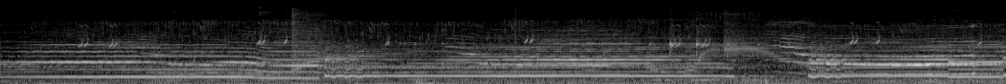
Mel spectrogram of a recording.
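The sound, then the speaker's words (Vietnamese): A cat yowls and caterwauls at night in a mountain forest, with drawn-out, wavering tonal cries that hold fairly steady in loudness and swell slightly near the end. “tiếng con mèo vẫn cứ kêu xa dần, xa dần, lẫn vào trong đêm tối của núi rừng.”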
